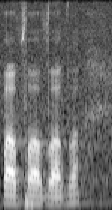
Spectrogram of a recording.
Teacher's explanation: प वर्ग क्या होता है, ओष्ठ से बोला जाता है।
